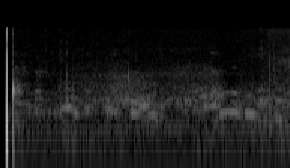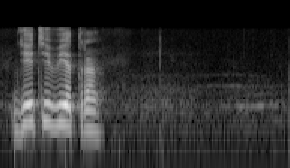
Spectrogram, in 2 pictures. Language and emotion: Russian, neutral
